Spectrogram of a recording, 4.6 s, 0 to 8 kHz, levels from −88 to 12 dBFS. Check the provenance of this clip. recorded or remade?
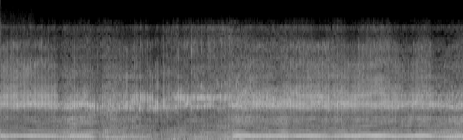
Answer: remade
